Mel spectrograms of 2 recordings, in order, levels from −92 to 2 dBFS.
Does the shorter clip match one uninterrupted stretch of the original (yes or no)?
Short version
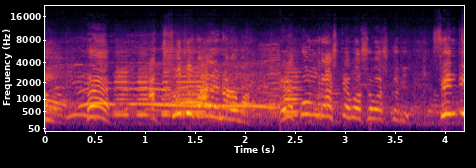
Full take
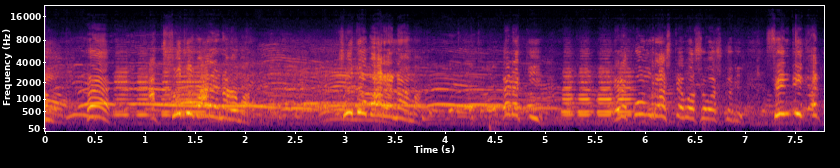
no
